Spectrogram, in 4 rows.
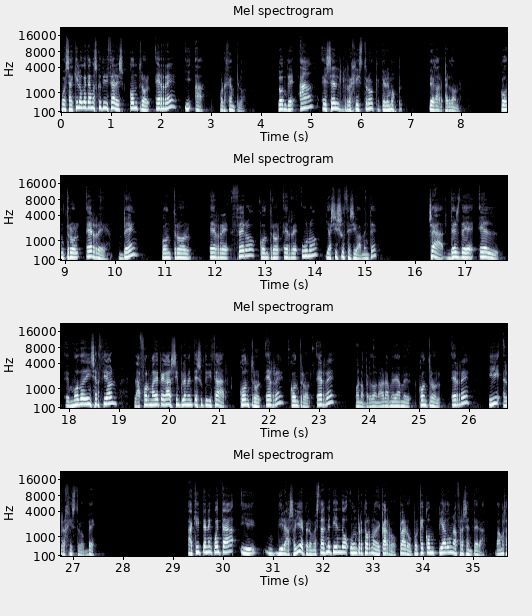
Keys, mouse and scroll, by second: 1.9 ctrl+r, 2.4 a, 9.6 ctrl+r, 10.1 b, 11.8 ctrl+r, 12.2 0, 13.0 ctrl+r, 13.4 1, 14.9 Escape, 15.5-17.2 typing, 22.8 ctrl+r, 23.6 Escape, 24.0 i, 25.6 ctrl+r, 26.6 a, 34.7 Escape.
